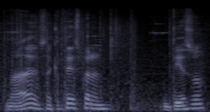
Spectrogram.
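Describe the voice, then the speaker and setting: Excitable young Mexican gamer man. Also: mid-range voice, moderate pace. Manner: excitable, swears a lot, repeats words. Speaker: gameplay streamer. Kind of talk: casual live game commentary. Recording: game sounds and noise in background.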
